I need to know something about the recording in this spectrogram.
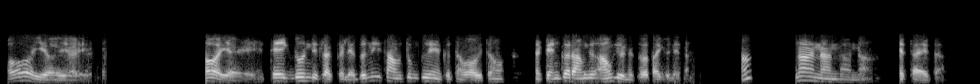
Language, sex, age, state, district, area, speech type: Goan Konkani, male, 45-60, Goa, Canacona, rural, conversation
